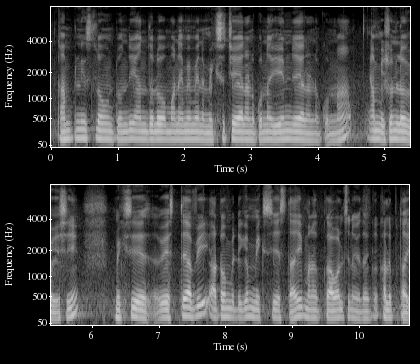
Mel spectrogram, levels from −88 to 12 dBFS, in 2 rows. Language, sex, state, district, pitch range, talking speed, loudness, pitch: Telugu, male, Telangana, Nalgonda, 125-135 Hz, 140 wpm, -17 LUFS, 130 Hz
